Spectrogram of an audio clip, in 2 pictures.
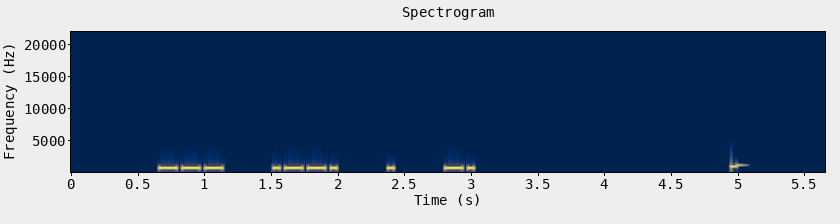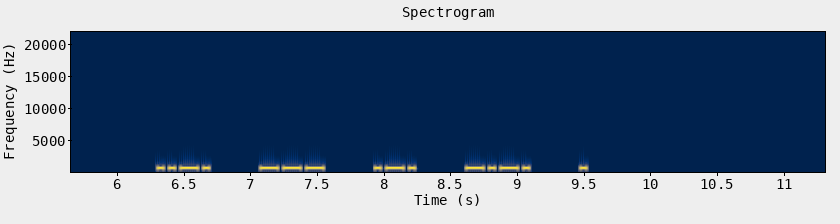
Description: Morse code, heard as a keyed tone, about 28 wpm, spaced as for 16 wpm, 700 Hz. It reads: OPEN FORCE
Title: 3x Character Spacing - Top 500 Words - 28wpm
